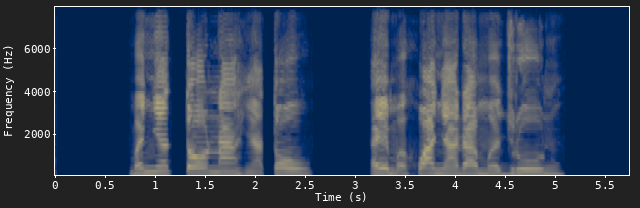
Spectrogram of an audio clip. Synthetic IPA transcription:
mɛ̃˦ɲɛ̃˦t̪ɔ˦nã˦ɦi˨ã̰˨t̪ɔ˦wo˦ | e˦jɛ˦mɛ̃˨xɔ˦a˦ɲã˨ɖa˦mɛ̃˨d͡ʒɾo˦wo˦nũ˦

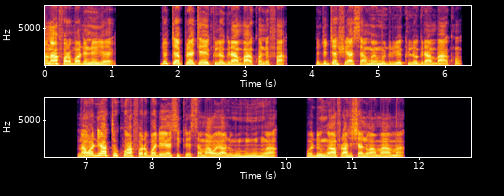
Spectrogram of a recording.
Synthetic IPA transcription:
nã˦nã˨a˦fɔ˨ɾɪ˨bɔ˦dɪ˦nʊ̃˦jɛ˨ | d͡ʒʊ˦t͡ʃɛ˦pʰɾɛ˦tʰɪ˨ɛ˨jɛ˦kʰu˦lo˦˨ɡɾã˦˨mbaː˨kʰʊ̃˦nɪ̃˨fa˦ | nɪ̃˨d͡ʑʊ˦d͡ʒɛ˦ɕᶣi˨a˨sɪ˨a˨mʊ̃˦æ˨mũ˦du˦ɾi˦ɛ˦kʰu˦lo˨ɡɾã˦mbaː˨kʰʊ̃˦ | nã˨wɔ˦dɪ˦a˦tʰʊ˦kʰʊ˨˦a˦fɔ˨ɾɪ˨bɔ˦dɪ˦ɛ˦˨jɛ˦si˨kʰɾe˨sɛ̃˦m˦a˨wɔ˦jɛ˨a˨nʊ̃˨mũ˦ɦũ˦mũ˦ɦũ˦a˨ | wɔ˦di˦ŋũ˦a˨fɾa˦ɕ̬ɪ˦ɕɛ˦nʊ̃˨a˨mãː˦˨mã˨

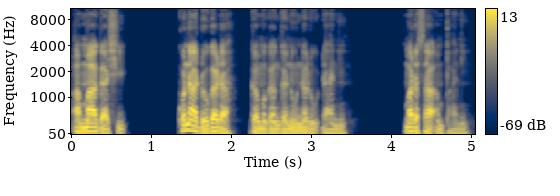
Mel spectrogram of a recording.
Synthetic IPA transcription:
ʔa˨mːaː˦ɡaː˨ʃi˦ʔ | kʷʊ˦naː˨doː˨ɡɐ˦ɽaː˨ | ɡɐ˨mɐ˨ɡɐ˨ŋɡɐ˨nuː˦na˦ɽuː˨ɗaː˦niː˦ | mɐ˦ɾa˨saː˦ʔa˨mɸaː˨niː˦

